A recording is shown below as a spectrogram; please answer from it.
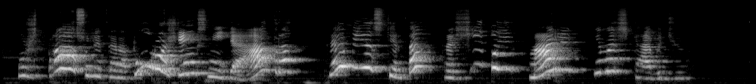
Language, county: Lithuanian, Vilnius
